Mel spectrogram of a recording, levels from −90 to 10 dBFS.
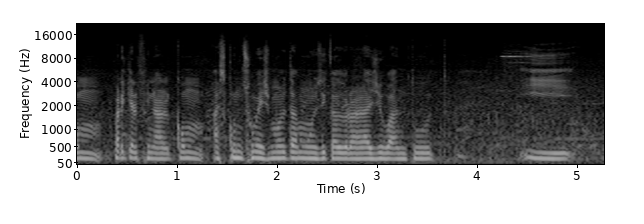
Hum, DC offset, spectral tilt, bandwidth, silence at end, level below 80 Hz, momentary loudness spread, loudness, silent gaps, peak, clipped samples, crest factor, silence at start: none; under 0.1%; -7 dB/octave; 12.5 kHz; 0 s; -60 dBFS; 14 LU; -31 LUFS; none; -16 dBFS; under 0.1%; 14 dB; 0 s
